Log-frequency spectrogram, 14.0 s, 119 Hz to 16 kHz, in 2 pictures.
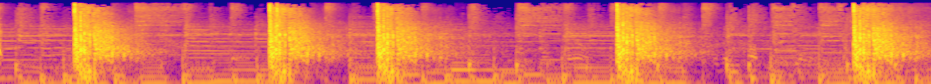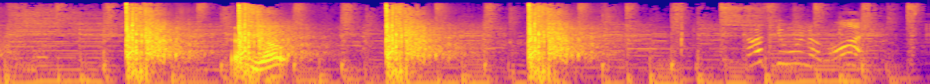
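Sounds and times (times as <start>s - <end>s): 
Tavor rifle firing .223 full metal jacket rounds: 0.6s - 1.3s, 2.0s - 3.5s, 4.6s - 5.4s, 6.4s - 7.1s, 7.9s - 11.7s
speech: 9.0s - 9.2s.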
